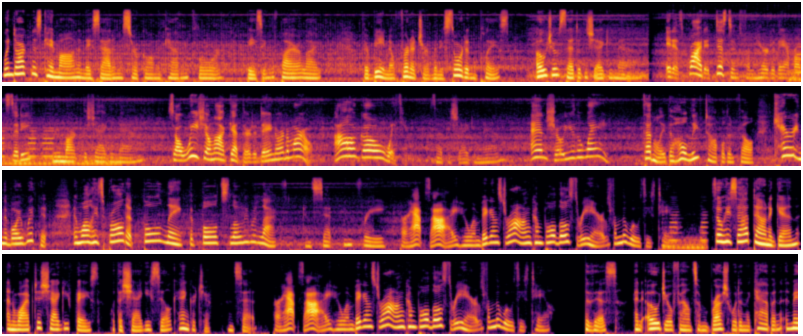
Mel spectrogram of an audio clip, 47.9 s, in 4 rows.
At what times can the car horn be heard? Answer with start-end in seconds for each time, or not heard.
11.8-13.8, 21.4-22.5, 33.9-34.6.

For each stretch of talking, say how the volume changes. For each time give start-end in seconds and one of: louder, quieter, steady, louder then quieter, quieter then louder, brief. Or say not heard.
0.0-47.8 steady.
